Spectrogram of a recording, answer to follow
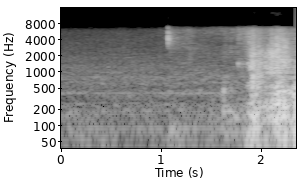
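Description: Faint room hiss with a single sharp click about a second in, then a rising rustle and bumping near the end as a person rushes up close to the microphone.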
